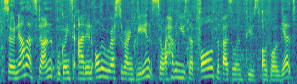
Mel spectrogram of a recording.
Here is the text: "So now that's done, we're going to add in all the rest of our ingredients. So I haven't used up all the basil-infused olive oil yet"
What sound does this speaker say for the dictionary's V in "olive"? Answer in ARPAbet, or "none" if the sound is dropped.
W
